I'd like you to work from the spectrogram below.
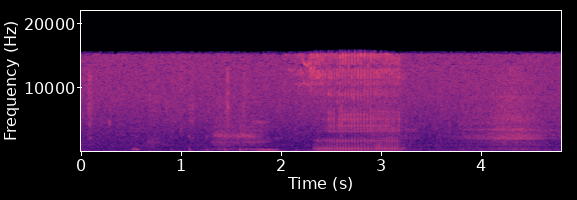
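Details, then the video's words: Sleeping pug giving soft wheezy snores: faint whistling breaths at first, then one louder rough rasping snore lasting about a second, followed by a quieter hissing exhale. "Pug snoring"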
